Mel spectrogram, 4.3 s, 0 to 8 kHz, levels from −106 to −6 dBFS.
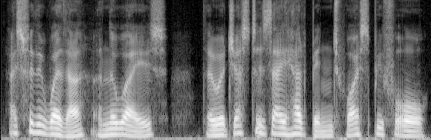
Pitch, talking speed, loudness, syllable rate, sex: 120 Hz, 220 wpm, -17 LUFS, 5.6 syllables/s, male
